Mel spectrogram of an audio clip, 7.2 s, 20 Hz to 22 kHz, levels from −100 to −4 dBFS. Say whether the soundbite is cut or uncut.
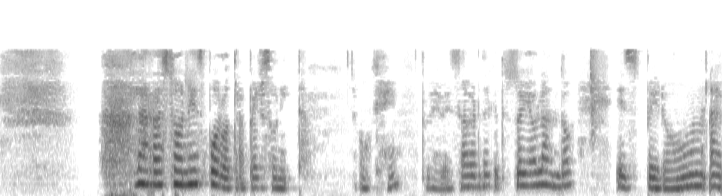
uncut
